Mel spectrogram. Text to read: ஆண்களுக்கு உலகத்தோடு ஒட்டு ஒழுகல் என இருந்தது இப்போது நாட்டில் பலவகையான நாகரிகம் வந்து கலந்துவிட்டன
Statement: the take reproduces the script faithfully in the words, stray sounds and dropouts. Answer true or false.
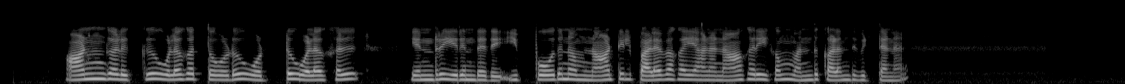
false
